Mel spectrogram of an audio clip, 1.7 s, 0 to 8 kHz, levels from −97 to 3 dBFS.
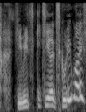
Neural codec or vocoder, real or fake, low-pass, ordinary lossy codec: codec, 16 kHz, 2 kbps, FreqCodec, larger model; fake; 7.2 kHz; none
